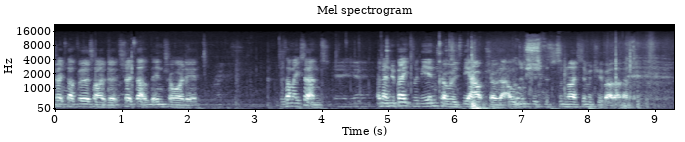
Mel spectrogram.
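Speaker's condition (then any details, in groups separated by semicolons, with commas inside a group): No condition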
